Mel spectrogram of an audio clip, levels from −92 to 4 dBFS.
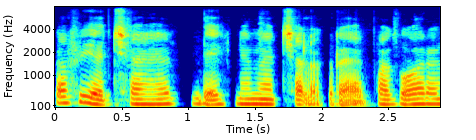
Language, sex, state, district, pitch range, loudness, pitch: Hindi, male, Uttar Pradesh, Deoria, 145-155 Hz, -16 LUFS, 150 Hz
